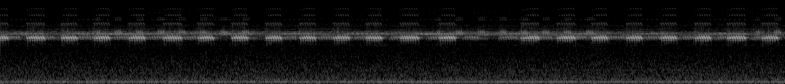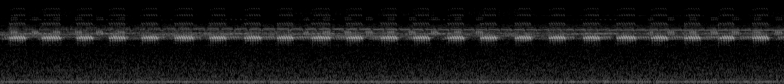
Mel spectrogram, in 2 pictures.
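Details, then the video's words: Deep-night autumn chorus of grass insects in Changnyeong, Korea: a rapid, regular high chirping near three pulses a second overlaid by a continuous thin trill from other insects, with a soft low hum in the background. "깊은밤 가을 풀벌레 소리"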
